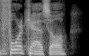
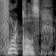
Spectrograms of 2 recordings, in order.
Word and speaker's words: forecastle: It's spelled forecastle. the thing that they put them in the front of the ship where the water comes in. But the way they pronounce it, I could not catch it. I like even rewound. It's like forkles.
